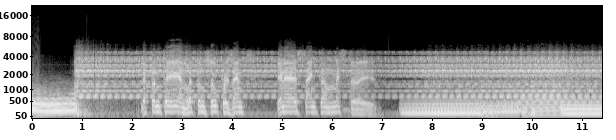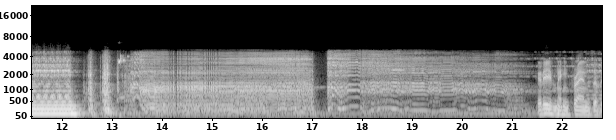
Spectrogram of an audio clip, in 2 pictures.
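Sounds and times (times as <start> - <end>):
sustained organ chord: 0.0 - 12.4
speech: 2.4 - 7.6, 21.6 - 22.7
squeaking door creaking slowly open: 12.4 - 21.6.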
